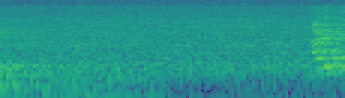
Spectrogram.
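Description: Steady hiss of background room noise with no voice, with a low rumble that fades out about a second in.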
